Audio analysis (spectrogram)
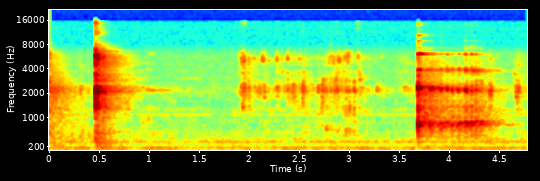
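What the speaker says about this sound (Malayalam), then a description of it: "ഇനി ഇച്ചിരി ഒന്ന് കുറച്ച് വെള്ളം കൂടെ ഒഴിക്കണം." Water poured in short bursts into a pot of homemade green chilli curry, two splashy pours separated by quieter trickling and bubbling, close and fairly soft.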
